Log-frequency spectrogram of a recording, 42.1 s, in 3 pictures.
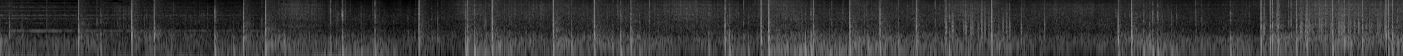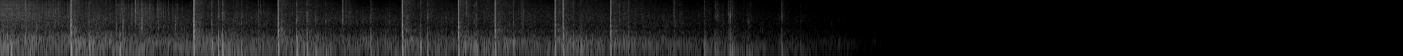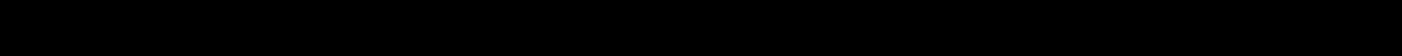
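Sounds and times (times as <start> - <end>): fireworks bursting and crackling: 0.0 - 22.4.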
